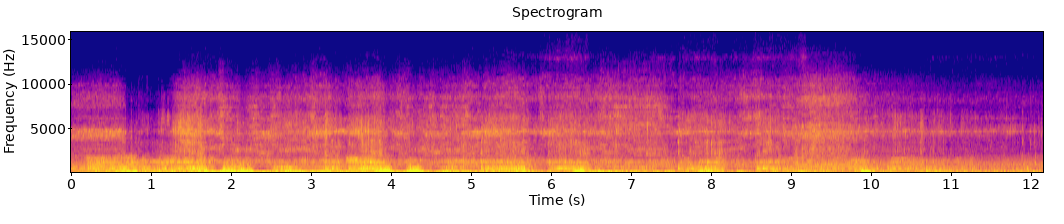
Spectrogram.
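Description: Wind buffeting the microphone over the rumble of BMX tyres rolling fast on the track surface, with a few brief knocks from the bike going over bumps.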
